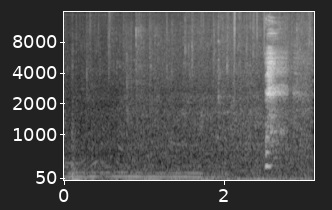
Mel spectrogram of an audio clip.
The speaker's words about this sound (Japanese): 嘘でしょ？こんな急に雨が降ってくるなんて。ねえ、君の家で雨宿りさせてくれない？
